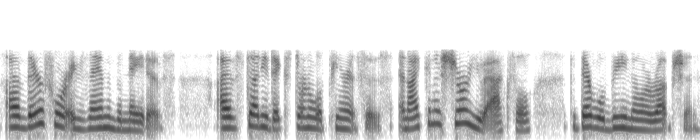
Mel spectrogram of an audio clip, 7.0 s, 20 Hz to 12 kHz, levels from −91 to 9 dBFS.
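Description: G.729 codec coding runs throughout the speech. Each 10 ms frame is rebuilt from a vocal tract filter, a pitch predictor and a handful of pulses, at a rate that fits 8 kbit/s, so the voice comes out plainly rough and slightly synthetic. The band is squeezed to roughly 250 Hz to 3.6 kHz, and nothing above 3.8 kHz survives, which removes the brightness and crisp consonant detail and leaves a thin, boxy telephone tone.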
